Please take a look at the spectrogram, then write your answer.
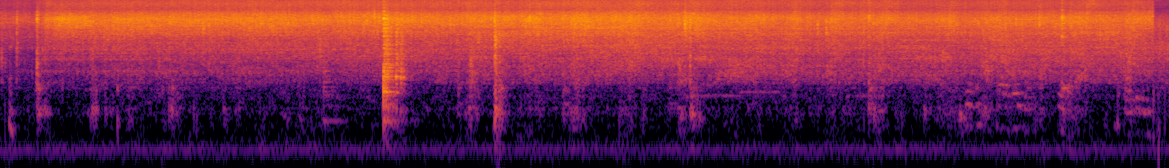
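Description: Chicken pieces go into spiced masala in a pan for a chicken curry, giving a faint, steady sizzle with scraping stirs and a few sharper clinks throughout.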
